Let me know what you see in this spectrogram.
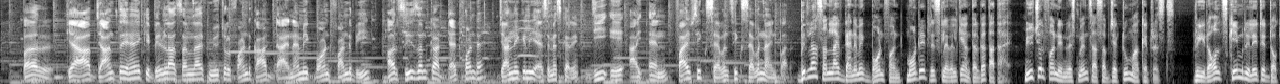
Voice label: Urdu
